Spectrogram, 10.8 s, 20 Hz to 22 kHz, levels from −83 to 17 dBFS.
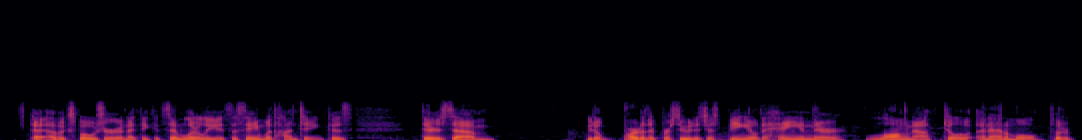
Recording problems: high frequencies cut off; noticeable; nothing above 5.5 kHz

